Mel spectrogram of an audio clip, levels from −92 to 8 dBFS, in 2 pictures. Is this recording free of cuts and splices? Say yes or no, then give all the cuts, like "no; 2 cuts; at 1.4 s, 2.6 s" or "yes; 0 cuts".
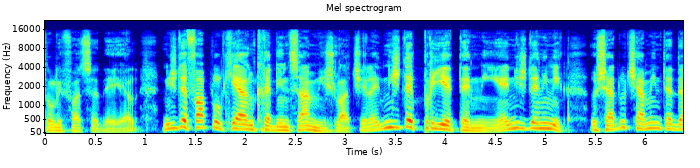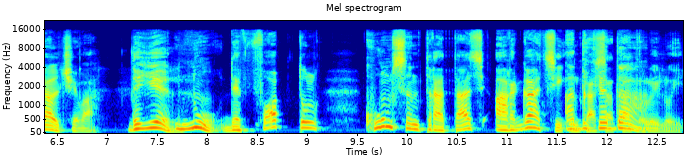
yes; 0 cuts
